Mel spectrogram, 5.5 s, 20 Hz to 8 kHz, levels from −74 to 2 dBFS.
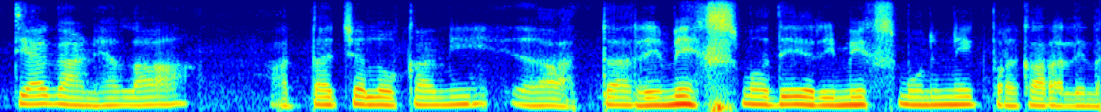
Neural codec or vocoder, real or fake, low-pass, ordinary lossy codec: codec, 16 kHz, 0.8 kbps, ZipCodec; fake; none; none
